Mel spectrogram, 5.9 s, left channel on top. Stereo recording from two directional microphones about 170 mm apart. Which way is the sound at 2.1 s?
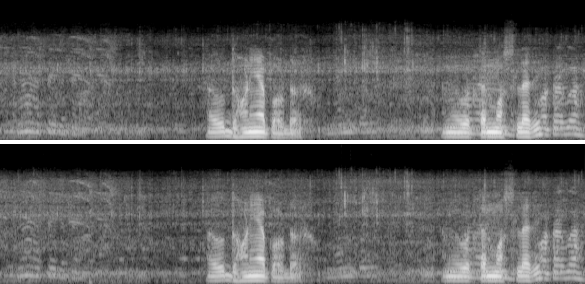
15° left (ahead or behind).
